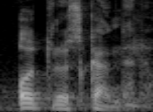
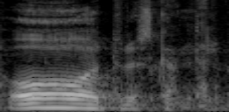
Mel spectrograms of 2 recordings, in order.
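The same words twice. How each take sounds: First: Said in the usual way. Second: Long, sardonic "otro", then fall away. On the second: Real, not acted. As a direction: stretch the first vowel of "otro". Repeats it with drawn-out first word.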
